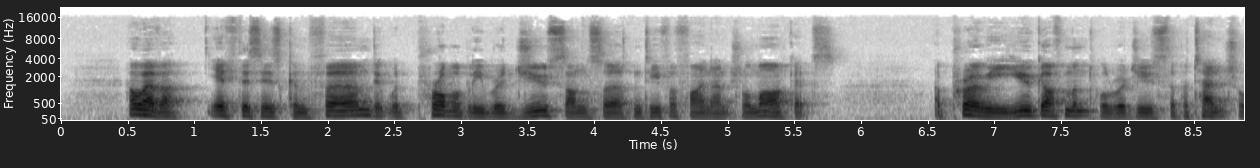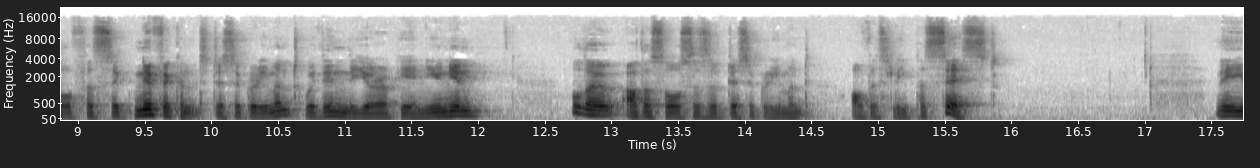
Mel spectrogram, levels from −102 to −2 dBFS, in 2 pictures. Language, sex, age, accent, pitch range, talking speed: English, male, 40-59, British, 100-115 Hz, 120 wpm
